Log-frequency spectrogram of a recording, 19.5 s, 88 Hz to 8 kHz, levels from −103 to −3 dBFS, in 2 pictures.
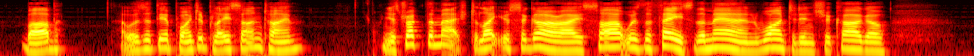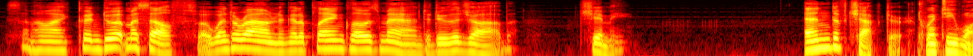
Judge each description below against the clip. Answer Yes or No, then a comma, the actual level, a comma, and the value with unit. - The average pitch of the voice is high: No, medium, 150 Hz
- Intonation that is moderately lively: Yes, average, 3.5 semitones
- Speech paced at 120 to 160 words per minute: Yes, average, 155 wpm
